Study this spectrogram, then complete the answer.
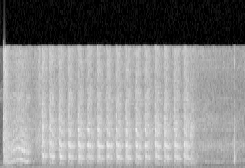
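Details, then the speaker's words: Old Dodge Dakota sat about seven years, no fuel pressure, fuel pump seized, tried on starting fluid: starter spins the engine with an even chug of about nine compressions a second but never catches or fires; crank no start. "no it's not getting nothing it's starting fluid decisions I think we may be out of luck fellas"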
